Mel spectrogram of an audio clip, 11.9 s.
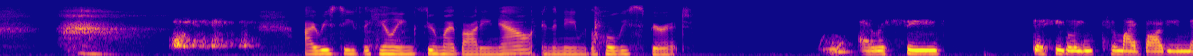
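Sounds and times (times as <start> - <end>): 
deep breath during a guided healing prayer: 0.0 - 1.7
speech: 3.1 - 7.0, 8.3 - 9.5, 10.3 - 11.9.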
